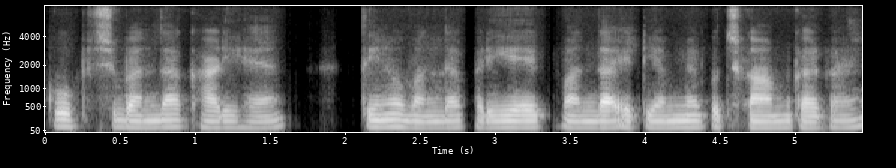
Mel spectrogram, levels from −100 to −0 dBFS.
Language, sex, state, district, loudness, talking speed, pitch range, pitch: Hindi, male, Punjab, Kapurthala, -19 LUFS, 175 wpm, 100-110 Hz, 105 Hz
